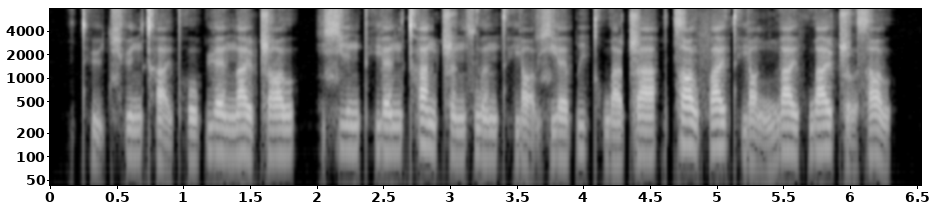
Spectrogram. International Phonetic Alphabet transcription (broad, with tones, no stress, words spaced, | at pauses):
t̪ʰy̰˨˩t͡ɕʰy˧˥nkʰa̰˨˩ɪ̯pʰo˦ʊ̯ pɥɛ˥˧n̪a˥˩ɪ̯ʈ͡ʂɑ˥ʊ̯ | ɕi˥npʰjɛ˥n kʰa˥˩nʈ͡ʂə˧˥nswə˧˥nt̪ʰjɑ̰˨˩ʊ̯ ɕjɛ˧˥ pi˥kʰwä˧˥ʈ͡ʂä˥ | t͡sɑ˥˩ʊ̯fa˥ɪ̯t̪ʰjɑ̰˨˩ŋmwa˥˩ɪ̯ fwa˥ɪ̯ʈ͡ʂɤ̰˨˩sɑ˥˩ʊ̯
